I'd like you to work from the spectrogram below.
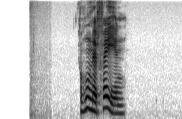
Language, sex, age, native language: Icelandic, female, 50-59, Icelandic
